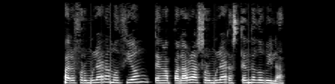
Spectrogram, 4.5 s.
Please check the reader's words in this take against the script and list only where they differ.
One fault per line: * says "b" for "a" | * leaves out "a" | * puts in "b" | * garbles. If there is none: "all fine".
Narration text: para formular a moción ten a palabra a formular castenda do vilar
all fine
